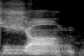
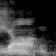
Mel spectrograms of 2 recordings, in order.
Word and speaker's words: Zhang: yep big bong Jong his last name is pronounced Jang I don't know how they got Jiang but it's pronounced Jang in I guess manderin boxing in WWE that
